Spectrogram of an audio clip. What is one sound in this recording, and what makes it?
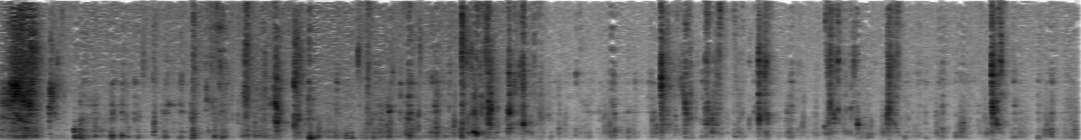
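A man chews wet food noisily, close to the microphone.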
